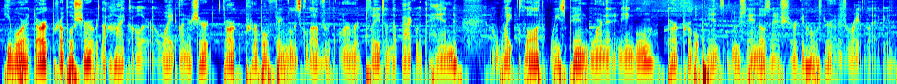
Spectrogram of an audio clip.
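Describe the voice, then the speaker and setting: A man's voice: low-pitched, normal speed, gravelly, darkish tone. A man narrating a scripted fan fiction story, with music playing behind him. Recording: music under the voice. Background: background music.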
